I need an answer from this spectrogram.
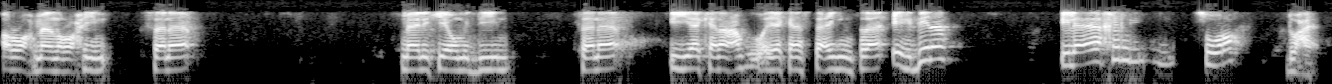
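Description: A man's voice: fairly high pitch, steady tone, moderate pace, long pauses. A man teaching a lesson on Islamic law in colloquial Egyptian Arabic, asking his students questions and answering them himself. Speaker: sheikh teaching a hadith book. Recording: tinny lo-fi phone-like recording.

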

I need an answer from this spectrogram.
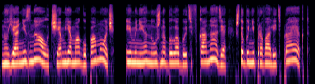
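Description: A woman's voice: on the high side, moderate pace, a little mellow, dry recording, clean studio sound, close to an everyday voice. A woman reading as a pleading ex-boyfriend. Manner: pleading, then curt and defensive. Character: young man, tense pleading ex-boyfriend. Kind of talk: audiobook character reading.

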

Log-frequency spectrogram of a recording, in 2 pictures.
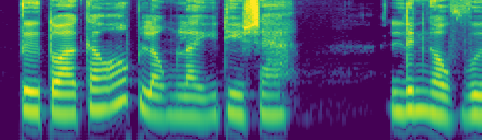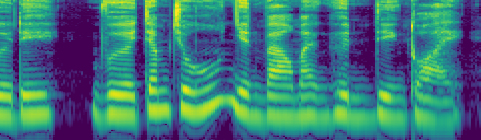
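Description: A woman calmly narrating an audiobook story in an even reading voice. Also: mid-range voice, dry recording, studio quality.

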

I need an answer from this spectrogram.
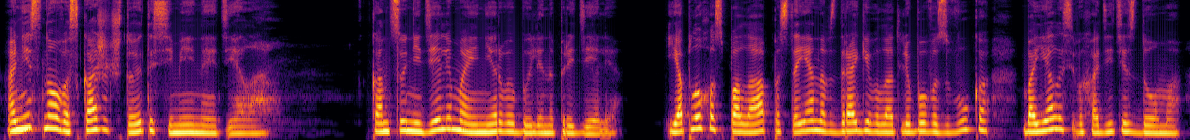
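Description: A woman narrating a novel in the first person, in a steady, measured storytelling manner. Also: medium pitch. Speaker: audiobook narrator.

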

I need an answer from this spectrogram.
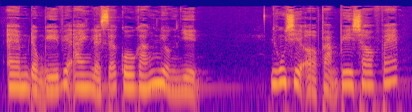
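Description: A woman reading the part of a young wife in an audio story, calm and reasoning. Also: fairly low pitch, fairly quick. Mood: firm.

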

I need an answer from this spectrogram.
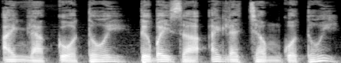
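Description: A man's voice: deep voice, normal speed, no echo. Man voicing a vengeful young female ghost, possessive and menacing, in a spoken ghost story.

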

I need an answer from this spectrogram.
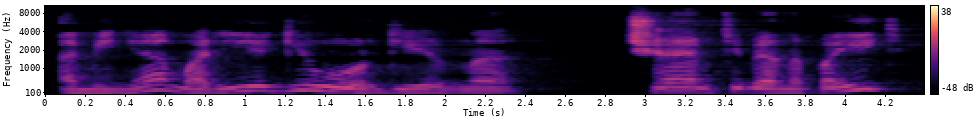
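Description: A man's voice: mid-range voice, lively intonation, takes it slowly, breathy edge, highs cut off. A man reading an audiobook, voicing a weary, grumbling old woman. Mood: softened. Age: older. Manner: grumbling, tired.

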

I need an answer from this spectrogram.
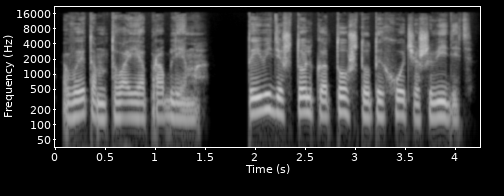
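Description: A man's voice: mid-range voice, steady tone, moderate pace, creaky, a little mellow, no room sound, clean studio sound, lightly acted. A man voicing a blunt, irritated young man who speaks in a curt, dismissive way.

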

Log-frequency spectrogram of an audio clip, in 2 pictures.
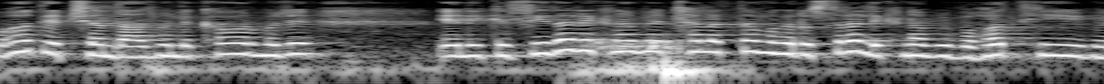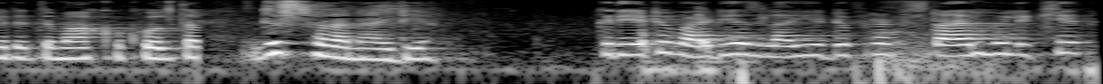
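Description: A woman's voice: on the high side, a little mellow. A woman teacher lecturing her class, explaining points in short lists and rhetorical questions. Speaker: religious studies teacher. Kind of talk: classroom lecture answering students. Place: lecture room. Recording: roomy classroom, dull sound, faint hum.

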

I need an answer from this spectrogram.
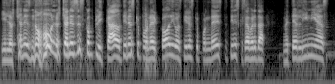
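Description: A man's voice: high voice, normal speed, darkish tone. A young Mexican man hosting a live podcast in casual, rambling chat, full of crude slang, stuttered repeats and restarts. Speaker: podcast host.

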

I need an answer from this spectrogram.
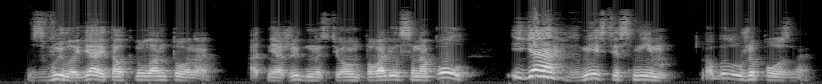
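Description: A man reading an audiobook as a narrator in a dramatic, lively storytelling manner. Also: medium pitch. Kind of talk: scripted narration.

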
